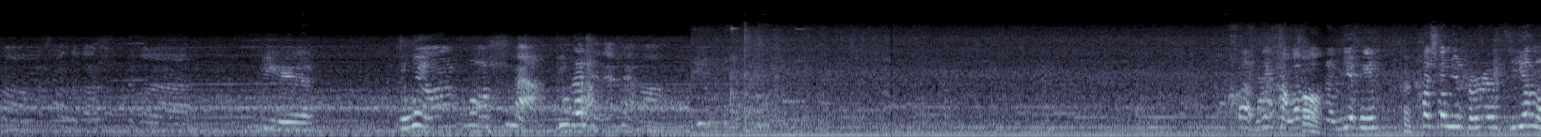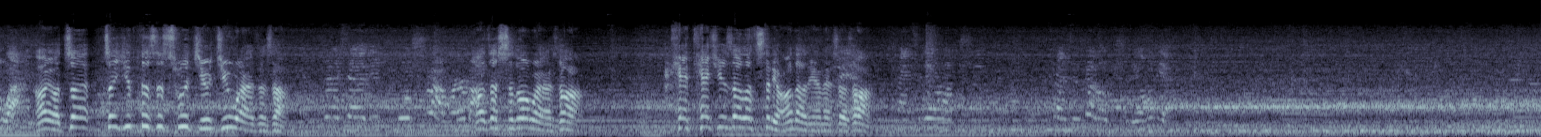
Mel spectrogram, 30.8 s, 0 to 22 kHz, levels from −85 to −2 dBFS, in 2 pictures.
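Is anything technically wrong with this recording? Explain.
No, nothing technically wrong can be heard anywhere in this audio, and the signal stays steady and intact throughout.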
